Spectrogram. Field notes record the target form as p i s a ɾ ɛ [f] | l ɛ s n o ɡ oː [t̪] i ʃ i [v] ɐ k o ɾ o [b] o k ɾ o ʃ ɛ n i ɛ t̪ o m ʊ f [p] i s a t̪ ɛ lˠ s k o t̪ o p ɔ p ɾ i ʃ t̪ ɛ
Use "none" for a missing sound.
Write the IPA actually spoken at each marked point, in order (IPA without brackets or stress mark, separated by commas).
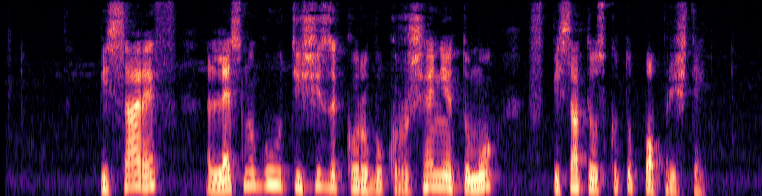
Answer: f, t̪, z, b, p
